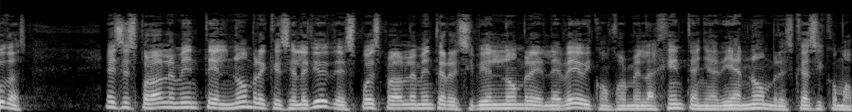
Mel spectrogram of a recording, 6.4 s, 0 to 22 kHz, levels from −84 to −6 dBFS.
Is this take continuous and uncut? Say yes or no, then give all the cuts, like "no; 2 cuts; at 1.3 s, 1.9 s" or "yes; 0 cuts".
no; 1 cut; at 4.5 s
